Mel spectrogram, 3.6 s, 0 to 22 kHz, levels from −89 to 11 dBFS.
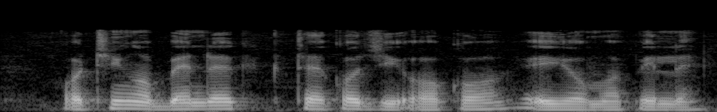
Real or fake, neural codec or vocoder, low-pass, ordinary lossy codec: real; none; 7.2 kHz; none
